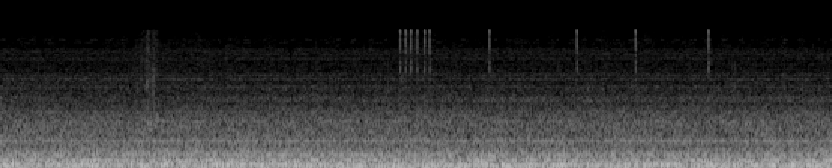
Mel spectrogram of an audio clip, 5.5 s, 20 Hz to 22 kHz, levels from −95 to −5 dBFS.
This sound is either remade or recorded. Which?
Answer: recorded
